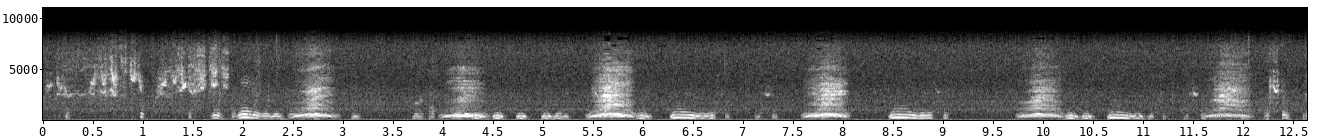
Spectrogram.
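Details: Eurasian eagle-owls, the male bringing prey to the female, at an Eifel nest webcam on the evening of 23 February 2015: wavering, quavering hoots alternating with breathy hissing bursts every second or two.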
